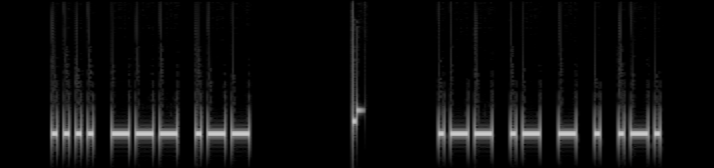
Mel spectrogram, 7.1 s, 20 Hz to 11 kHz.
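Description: Morse code beeps at 20 words per minute in a drill of sentences from the 100 most common words: a steady mid-pitched tone keyed into short and long pulses, sent in two runs separated by a pause with a single faint click.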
